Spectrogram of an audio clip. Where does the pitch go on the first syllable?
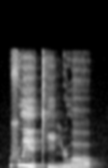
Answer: falling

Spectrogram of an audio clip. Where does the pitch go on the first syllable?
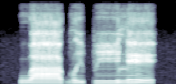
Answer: low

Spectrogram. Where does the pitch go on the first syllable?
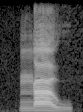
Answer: falling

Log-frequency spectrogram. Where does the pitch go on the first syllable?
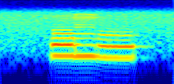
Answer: high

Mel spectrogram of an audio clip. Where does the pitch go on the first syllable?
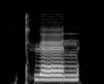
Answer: high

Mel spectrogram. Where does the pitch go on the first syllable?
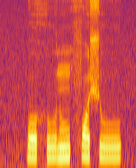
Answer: low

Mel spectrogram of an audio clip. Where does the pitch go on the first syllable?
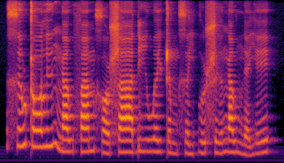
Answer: rising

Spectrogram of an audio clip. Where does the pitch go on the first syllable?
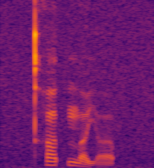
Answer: high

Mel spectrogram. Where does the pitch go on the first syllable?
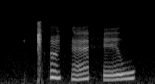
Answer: high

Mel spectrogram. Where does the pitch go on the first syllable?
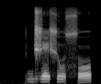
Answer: high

